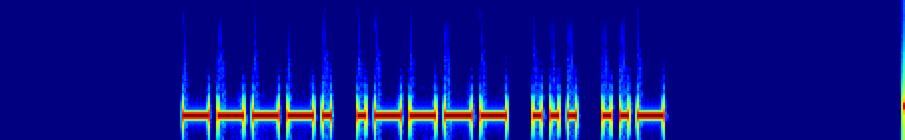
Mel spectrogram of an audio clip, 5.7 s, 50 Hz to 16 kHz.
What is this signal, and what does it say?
Morse code, heard as a keyed tone, about 22 wpm, 700 Hz. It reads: 91SU
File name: practice / 22wpm / Four Letter-Number Combinations - 22wpm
